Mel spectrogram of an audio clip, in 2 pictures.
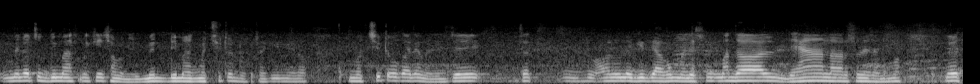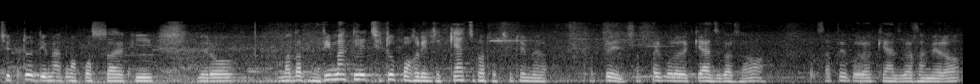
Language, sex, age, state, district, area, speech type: Nepali, male, 18-30, West Bengal, Alipurduar, rural, spontaneous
